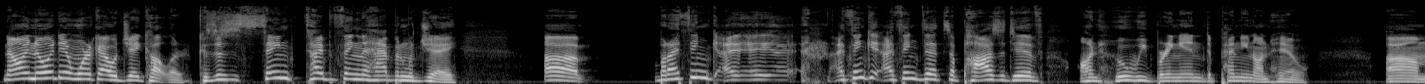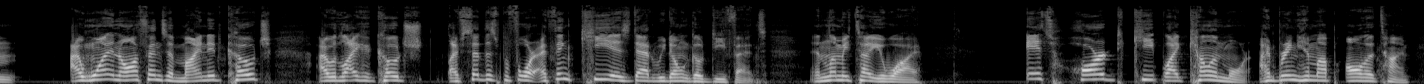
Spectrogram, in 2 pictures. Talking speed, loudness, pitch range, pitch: 185 wpm, -20 LUFS, 130-210 Hz, 175 Hz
